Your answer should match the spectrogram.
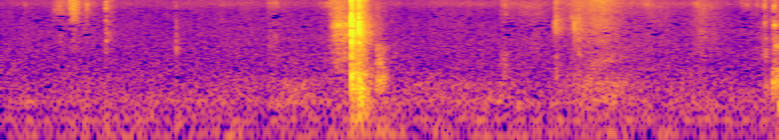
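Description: Scissors snip yarn once, a short crisp cut, while a crochet vest is being made; quiet room with a few faint handling ticks around it.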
